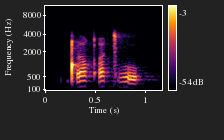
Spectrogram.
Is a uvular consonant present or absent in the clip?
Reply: present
